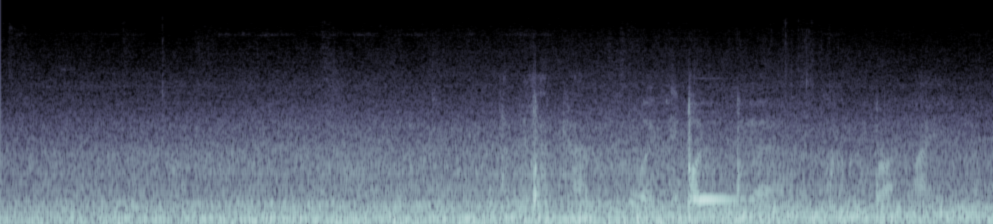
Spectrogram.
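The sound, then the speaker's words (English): A steady, heavy roar of an airplane cabin in flight, about an hour after leaving Bangkok and bound for Mumbai, a dense low engine drone that holds unchanged throughout, with faint murmurs and a brief tonal chime-like sound partway through. “Well, I left Bangkok about an hour ago and I've just completed my airplane meal.”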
